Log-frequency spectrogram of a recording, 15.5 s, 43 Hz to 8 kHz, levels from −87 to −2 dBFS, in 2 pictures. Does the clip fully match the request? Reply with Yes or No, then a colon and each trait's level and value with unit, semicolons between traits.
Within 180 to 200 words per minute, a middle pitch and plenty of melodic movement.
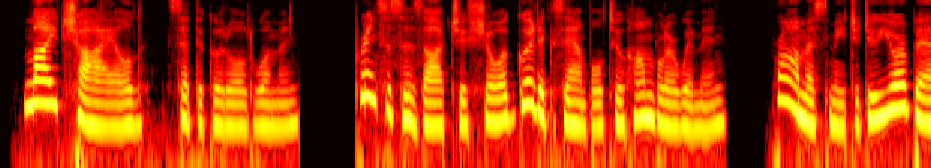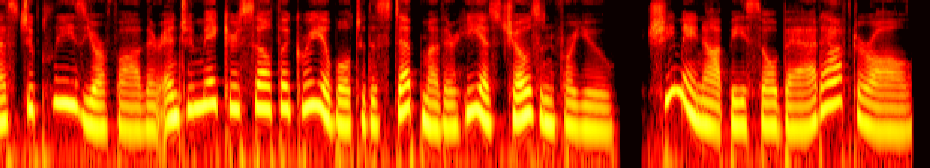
Yes: average, 185 wpm; medium, 175 Hz; wide, 7.5 semitones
